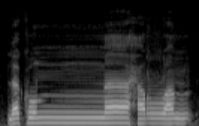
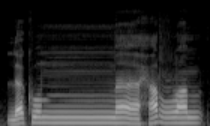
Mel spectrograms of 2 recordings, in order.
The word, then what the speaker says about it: لكم ما حرم: بالمثل لماذا تفضل احسنت لان الميم ادغمت في اختها الميم الاخرى وسمي صغيرا لماذا لان الحرف الاول وهي الميم الاولى ساكنه والثانيه متحركه وسمي لذلك صغيرا وطريقه نطقها ان تقول لكم ما حرم لكم ما حرم كذا من يعيدها تفضل احسنت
